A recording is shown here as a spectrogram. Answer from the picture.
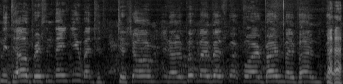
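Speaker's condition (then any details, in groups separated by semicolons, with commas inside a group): Cerebral palsy; conductive learning therapy, therapeutic horseback riding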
